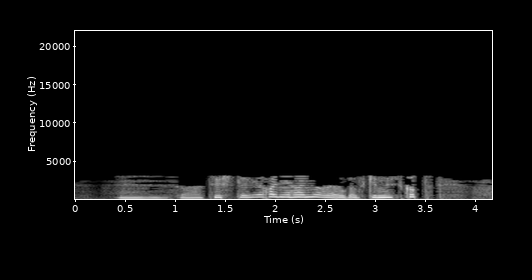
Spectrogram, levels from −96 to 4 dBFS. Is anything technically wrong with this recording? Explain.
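Yes. MP3 compression damage runs through the whole speech clip. Nothing is present above 3 kHz, and the remaining band sounds watery and swirly. This is likely a starved MP3 encoder, consistent with a bitrate around 10 kbps. It dropped the treble and switched weak frequency lines on and off from frame to frame.

Pre-echo occurs at 2.93 s, at 3.29 s, and from 3.46 to 3.50 s. Each time, the codec spread quantisation noise across its whole block, so hiss from the loud attack leaks into the quiet gap just before it, lasting 13, 19 and 35 ms respectively. Those onsets sound smeared and soft.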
